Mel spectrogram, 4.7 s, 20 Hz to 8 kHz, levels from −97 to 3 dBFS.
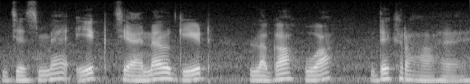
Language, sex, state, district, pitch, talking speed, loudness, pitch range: Hindi, male, Madhya Pradesh, Katni, 120 Hz, 115 wpm, -19 LUFS, 110-145 Hz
